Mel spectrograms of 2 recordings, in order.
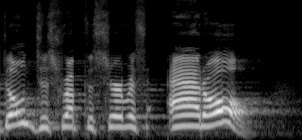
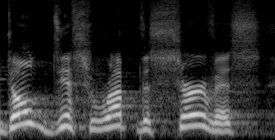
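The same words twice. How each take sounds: First: "at all" punched louder at the end; stress on AT ALL. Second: Said in the usual way. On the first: Shown as a demonstration. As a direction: restate it, landing hard on "at all". Restated, widened with at all.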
